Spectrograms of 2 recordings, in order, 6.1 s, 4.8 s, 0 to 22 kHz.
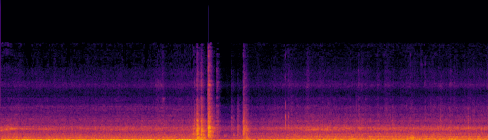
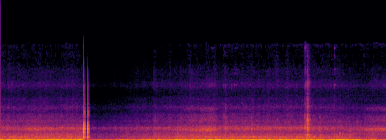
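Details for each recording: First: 1958 Chevrolet Apache 3200 truck, 235 inline six with solid lifters, 3-speed column manual, idling after choke start; light quick ticking over steady low rumble from solid lifters plus exhaust manifold leak. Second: 1958 Chevrolet 3200 Apache, original 235 inline six with solid lifters and 3-speed column manual, idle brought back down: low, deep exhaust thump at slow easy idle with some handling knocks; solid lifter noise and an exhaust leak noted; normal idle.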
